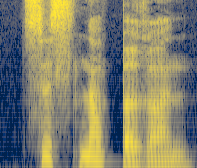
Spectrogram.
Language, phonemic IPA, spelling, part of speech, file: Navajo, /t͡sʰɪ́sʔnɑ́ pɪ̀ɣɑ̀n/, tsísʼná bighan, noun, Nv-tsísʼná bighan.ogg
- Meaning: beehive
